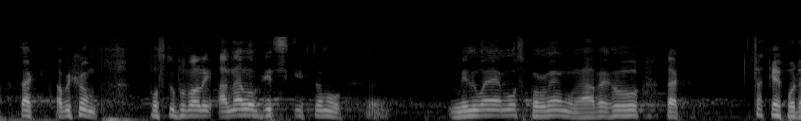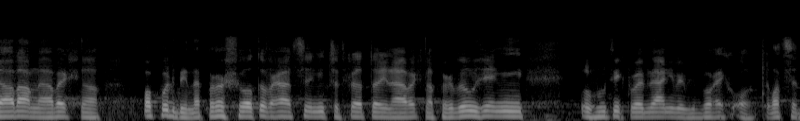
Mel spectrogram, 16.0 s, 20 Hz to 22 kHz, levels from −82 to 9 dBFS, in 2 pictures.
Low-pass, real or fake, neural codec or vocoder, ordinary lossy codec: 7.2 kHz; fake; codec, 16 kHz, 2 kbps, X-Codec, HuBERT features, trained on balanced general audio; MP3, 32 kbps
